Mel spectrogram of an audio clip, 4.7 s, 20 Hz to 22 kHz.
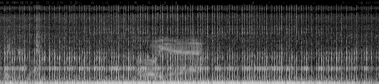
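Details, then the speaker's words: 1962 Ford Falcon first start of a replacement engine after the old one developed a rod knock, with fresh oil and filter, in a very cold 4° shop. Even idle with a loud muffler, slight valvetrain tick, no knock; normal idle. "You're running nice and quiet. Little bit of valve train kick, but we can tighten that up. No more knocky sounds."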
